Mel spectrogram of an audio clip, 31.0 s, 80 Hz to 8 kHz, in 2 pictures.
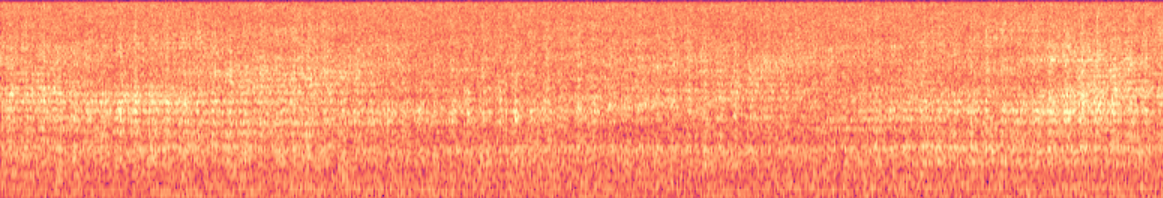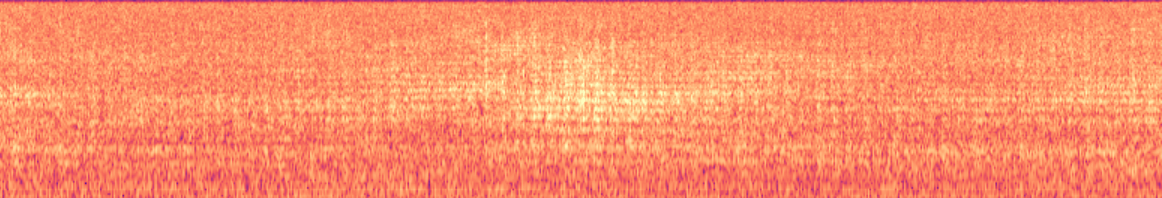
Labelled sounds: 2.9	3.1	vessel noise, 2.7 to 2.9 kHz

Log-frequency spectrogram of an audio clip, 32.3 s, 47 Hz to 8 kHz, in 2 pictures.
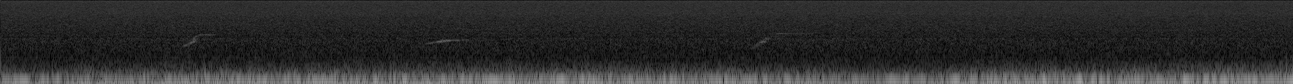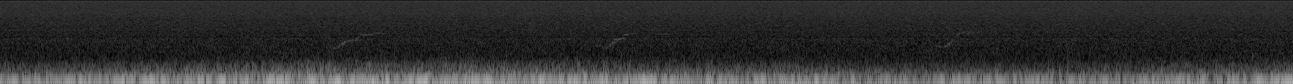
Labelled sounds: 2.4	2.7	humpback whale, 0.80 to 0.99 kHz
20.6	21.0	humpback whale, 0.86 to 1.1 kHz
28.1	28.4	humpback whale, 0.86 to 1.2 kHz

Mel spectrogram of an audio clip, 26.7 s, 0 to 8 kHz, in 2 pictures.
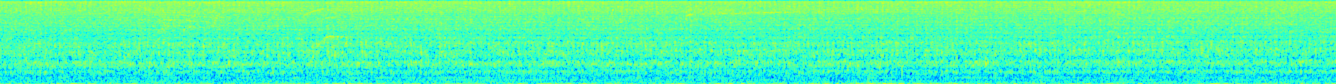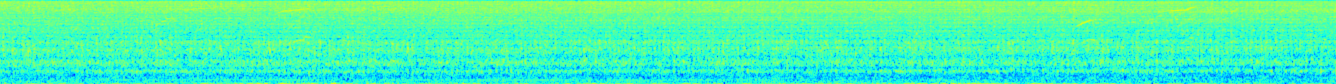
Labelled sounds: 7.4	7.9	killer whale, 4.1 to 5.1 kHz

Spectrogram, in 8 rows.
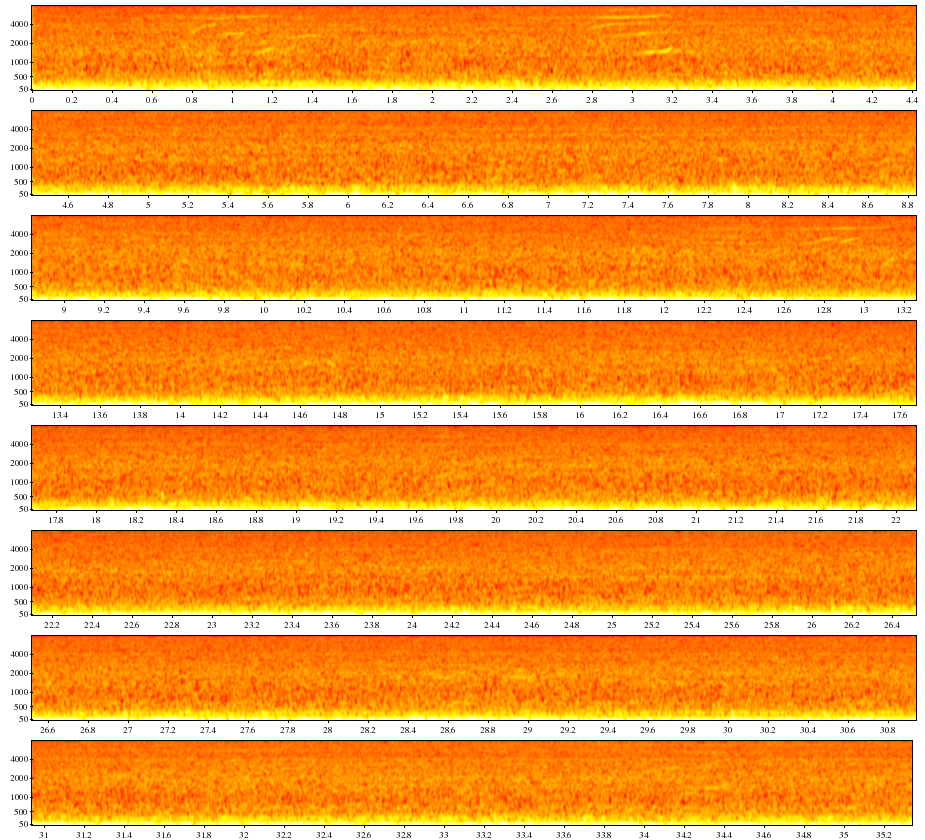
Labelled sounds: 0.7	1.4	killer whale, 1.1 to 5.5 kHz
2.6	3.3	killer whale, 1.4 to 6.9 kHz

